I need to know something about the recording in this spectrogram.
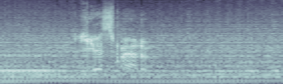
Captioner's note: male Voice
